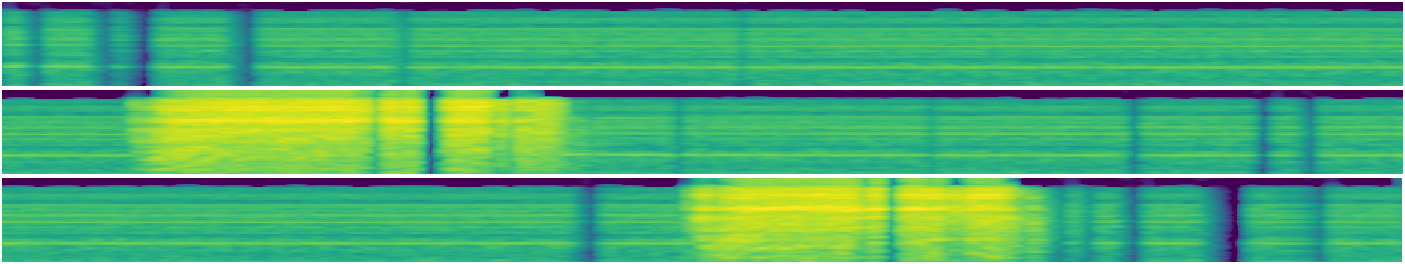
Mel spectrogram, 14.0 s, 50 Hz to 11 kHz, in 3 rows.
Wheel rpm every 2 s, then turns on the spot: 30, 0, 10, 80, 0, 20, 40.
none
